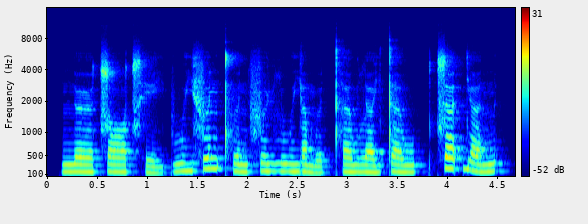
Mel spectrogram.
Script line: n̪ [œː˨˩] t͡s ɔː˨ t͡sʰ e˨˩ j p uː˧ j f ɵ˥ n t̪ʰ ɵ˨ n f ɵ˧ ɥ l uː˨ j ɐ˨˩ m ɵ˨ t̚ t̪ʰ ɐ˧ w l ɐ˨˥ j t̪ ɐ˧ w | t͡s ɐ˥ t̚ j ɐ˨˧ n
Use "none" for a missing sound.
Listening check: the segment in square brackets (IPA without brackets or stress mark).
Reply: œː˨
